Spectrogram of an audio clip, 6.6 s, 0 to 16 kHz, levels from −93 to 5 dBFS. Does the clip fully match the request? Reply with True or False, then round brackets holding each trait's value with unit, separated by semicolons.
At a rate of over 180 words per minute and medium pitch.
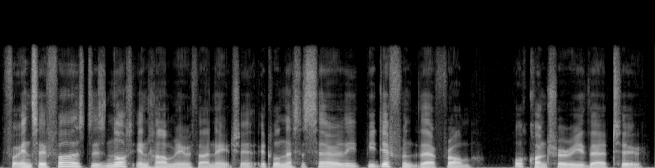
False (200 wpm; 125 Hz)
